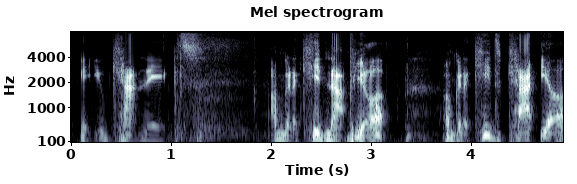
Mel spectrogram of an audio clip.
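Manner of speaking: lightly voiced thuggish cat; Vinnie Jones' cat. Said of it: "And then it goes".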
